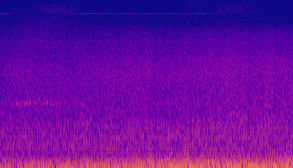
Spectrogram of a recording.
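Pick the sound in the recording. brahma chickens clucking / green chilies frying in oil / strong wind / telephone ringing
strong wind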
